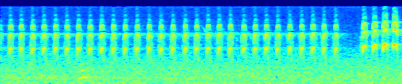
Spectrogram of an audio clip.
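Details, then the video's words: Three-toed woodpecker nestlings in a tree cavity in summer, loudly calling almost nonstop for the parents to bring insects: a steady series of short, sharp, ringing notes about six per second, with a louder burst at the end over faint background hiss. "woodpecker feeding chicks"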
